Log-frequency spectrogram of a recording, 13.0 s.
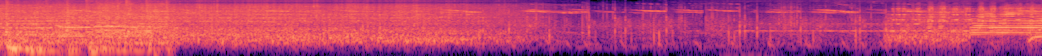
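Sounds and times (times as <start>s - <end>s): fireworks crackling hiss: 0.0s - 12.8s
fireworks sharp cracks: 0.0s - 13.0s
high falling whistles: 2.4s - 3.8s, 5.4s - 12.2s.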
